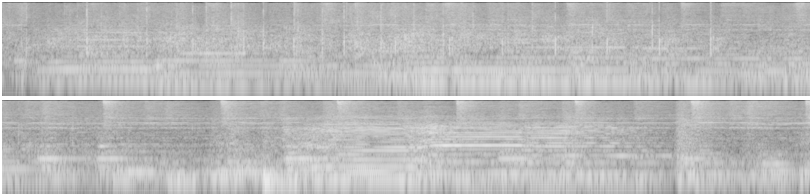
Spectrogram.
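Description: Live small-group jazz: a tenor saxophone playing over an upright double bass and a drum kit, with regularly spaced cymbal strokes.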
